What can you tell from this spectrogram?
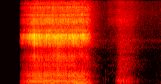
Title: Funny dog ( snoring )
